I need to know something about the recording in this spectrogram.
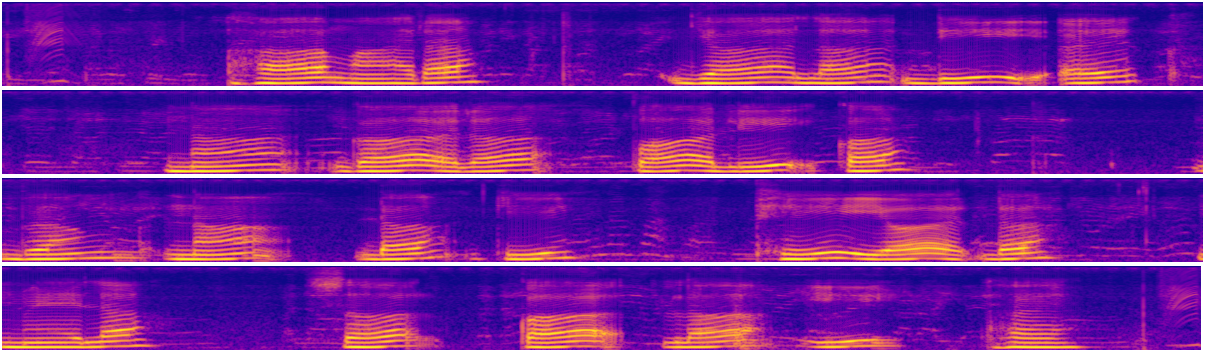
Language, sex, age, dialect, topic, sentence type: Magahi, male, 31-35, Central/Standard, banking, statement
